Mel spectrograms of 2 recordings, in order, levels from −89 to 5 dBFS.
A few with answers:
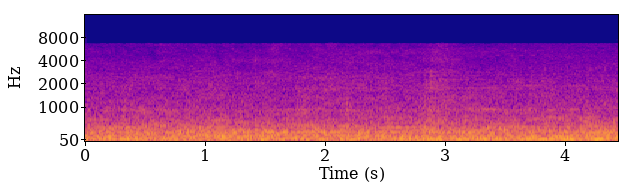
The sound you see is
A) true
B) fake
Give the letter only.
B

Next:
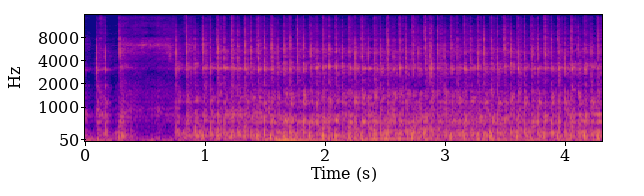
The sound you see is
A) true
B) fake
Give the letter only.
B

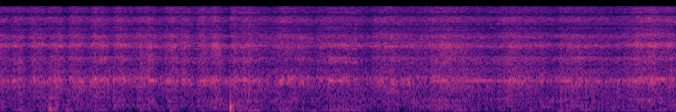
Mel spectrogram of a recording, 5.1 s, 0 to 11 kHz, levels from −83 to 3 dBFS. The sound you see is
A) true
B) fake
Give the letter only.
B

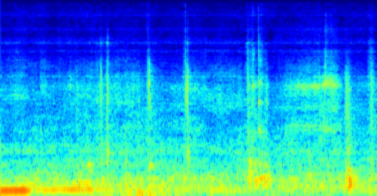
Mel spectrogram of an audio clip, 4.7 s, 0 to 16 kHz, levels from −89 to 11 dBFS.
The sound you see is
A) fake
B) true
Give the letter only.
A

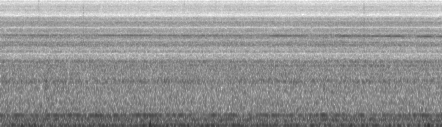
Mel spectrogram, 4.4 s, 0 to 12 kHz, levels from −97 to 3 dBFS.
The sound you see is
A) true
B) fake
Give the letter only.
A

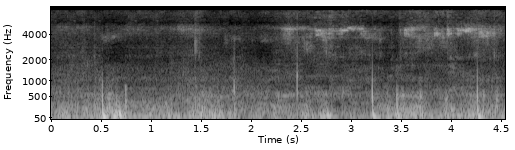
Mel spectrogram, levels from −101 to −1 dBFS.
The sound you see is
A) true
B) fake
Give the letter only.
B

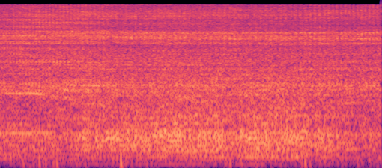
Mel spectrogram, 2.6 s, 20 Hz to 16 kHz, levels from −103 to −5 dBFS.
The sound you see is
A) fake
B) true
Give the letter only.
B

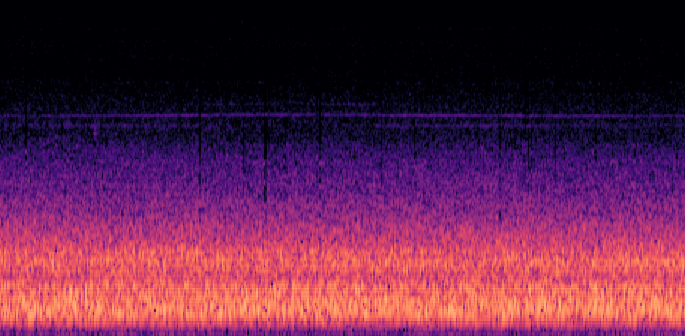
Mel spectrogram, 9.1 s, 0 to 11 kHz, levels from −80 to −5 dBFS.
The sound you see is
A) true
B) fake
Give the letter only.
A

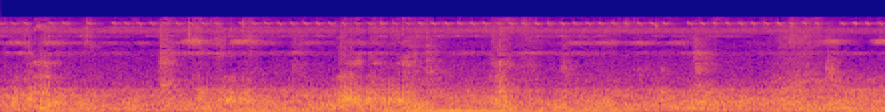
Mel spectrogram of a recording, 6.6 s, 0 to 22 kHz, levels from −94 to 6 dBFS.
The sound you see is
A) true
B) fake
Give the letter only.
A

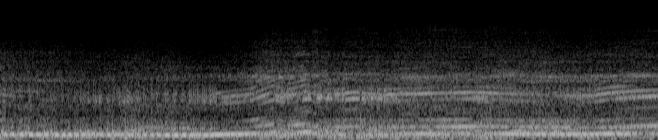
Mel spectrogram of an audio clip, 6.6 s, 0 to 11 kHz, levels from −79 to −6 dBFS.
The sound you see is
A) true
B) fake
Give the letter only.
A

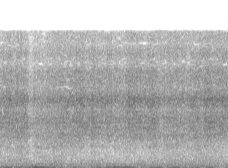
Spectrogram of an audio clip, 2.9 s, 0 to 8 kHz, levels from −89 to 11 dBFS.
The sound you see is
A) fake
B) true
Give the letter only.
B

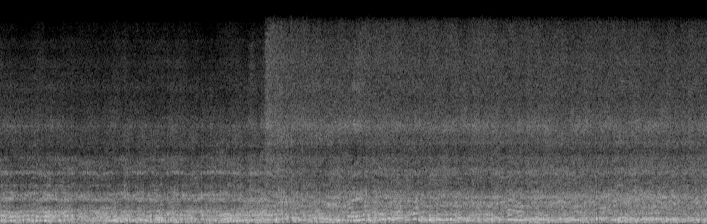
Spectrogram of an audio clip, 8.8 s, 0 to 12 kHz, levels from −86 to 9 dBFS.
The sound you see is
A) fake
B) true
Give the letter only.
A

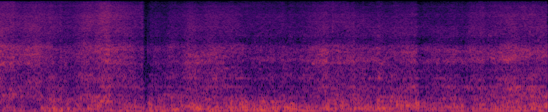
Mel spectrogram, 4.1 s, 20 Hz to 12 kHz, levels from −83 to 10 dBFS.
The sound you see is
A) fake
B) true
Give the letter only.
A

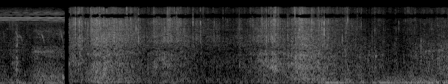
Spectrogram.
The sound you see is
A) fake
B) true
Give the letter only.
B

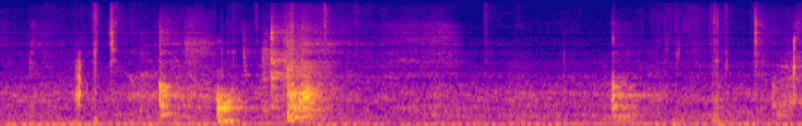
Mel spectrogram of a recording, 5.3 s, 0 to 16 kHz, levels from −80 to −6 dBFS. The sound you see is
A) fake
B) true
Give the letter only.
A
